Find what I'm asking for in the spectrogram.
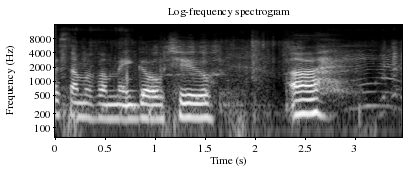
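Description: Farm goats bleat several times in short wavering cries, close and loud, with a person talking over and between the calls.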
